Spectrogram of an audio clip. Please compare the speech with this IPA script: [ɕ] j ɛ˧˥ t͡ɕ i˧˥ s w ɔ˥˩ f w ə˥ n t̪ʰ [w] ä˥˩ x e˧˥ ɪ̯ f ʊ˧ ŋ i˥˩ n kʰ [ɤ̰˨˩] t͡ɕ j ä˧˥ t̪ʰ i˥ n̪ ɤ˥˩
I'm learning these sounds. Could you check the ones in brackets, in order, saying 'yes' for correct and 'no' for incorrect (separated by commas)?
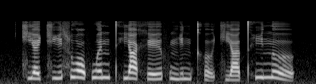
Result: no, no, yes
